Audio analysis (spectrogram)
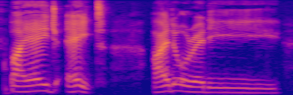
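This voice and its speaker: A man's voice: a little high, slow pace, sharp tone, no room sound, clean studio sound. A man in his forties from Italy, talking casually as a guest DJ in an interview, with frequent restarts, fillers and laughter. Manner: hesitant, many restarts and fillers, laughs often. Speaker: guest DJ and producer.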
